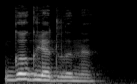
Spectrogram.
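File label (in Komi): "гӧгльӧдлыны", Komi, female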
